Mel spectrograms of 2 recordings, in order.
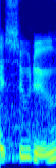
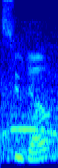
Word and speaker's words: sudo: And thought, okay, sudo is do a super user thing.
